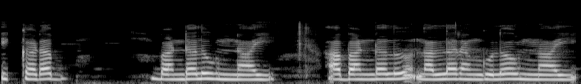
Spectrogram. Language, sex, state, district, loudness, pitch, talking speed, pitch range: Telugu, female, Telangana, Mahabubabad, -13 LUFS, 240 Hz, 80 wpm, 230-250 Hz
